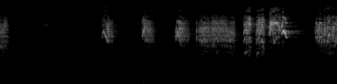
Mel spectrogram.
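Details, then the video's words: Sogon song for prompting birds to sing: harsh, buzzy high bursts repeated in quick succession, growing denser into a scratchy, rattling series. "pancingan sogon bahan agar bunyi"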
